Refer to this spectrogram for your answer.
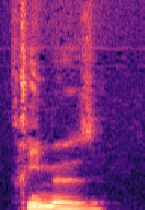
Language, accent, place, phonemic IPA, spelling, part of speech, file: French, France, Lyon, /fʁi.møz/, frimeuse, noun, LL-Q150 (fra)-frimeuse.wav
- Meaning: female equivalent of frimeur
